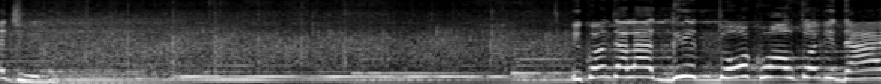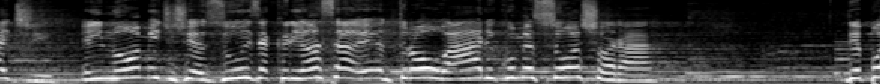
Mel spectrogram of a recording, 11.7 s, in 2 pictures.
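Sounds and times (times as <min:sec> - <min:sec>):
speech: 0:00.0 - 0:00.6, 0:01.2 - 0:01.4, 0:03.8 - 0:10.4, 0:11.5 - 0:11.7
crowd applauding: 0:00.0 - 0:05.1.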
